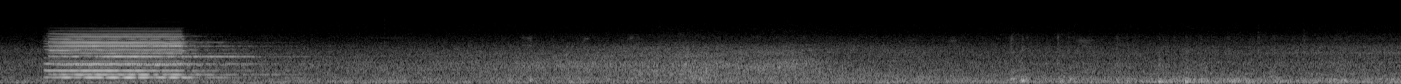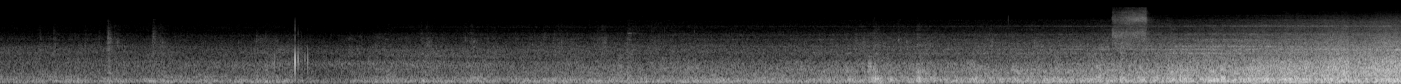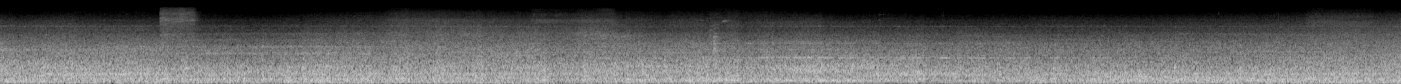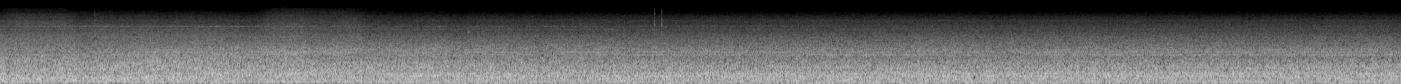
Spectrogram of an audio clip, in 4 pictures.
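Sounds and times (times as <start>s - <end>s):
train wheels rumbling on rail: 9.1s - 56.0s
brief high hisses: 25.2s - 25.6s.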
